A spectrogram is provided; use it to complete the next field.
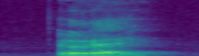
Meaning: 1. an activity 2. a place associated with an activity or profession 3. a place containing a collection, class or group
- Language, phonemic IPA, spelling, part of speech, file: Dutch, /əˈrɛi̯/, -erij, suffix, Nl--erij.ogg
